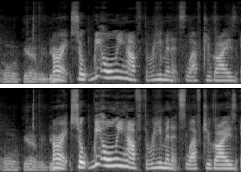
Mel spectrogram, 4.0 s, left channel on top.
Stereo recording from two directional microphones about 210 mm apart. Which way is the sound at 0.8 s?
45° right (ahead or behind).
